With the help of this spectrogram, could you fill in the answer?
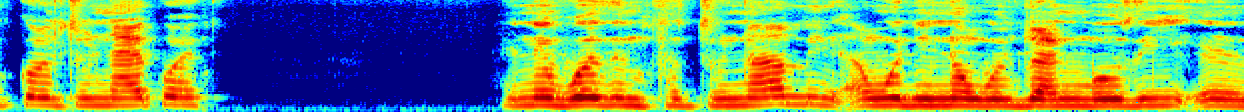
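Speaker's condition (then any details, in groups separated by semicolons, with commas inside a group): Cerebral palsy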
